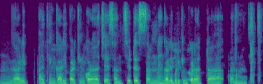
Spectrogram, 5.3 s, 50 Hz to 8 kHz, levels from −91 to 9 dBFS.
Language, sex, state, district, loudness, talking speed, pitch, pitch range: Bengali, male, West Bengal, Kolkata, -23 LUFS, 180 wpm, 140 Hz, 130-145 Hz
